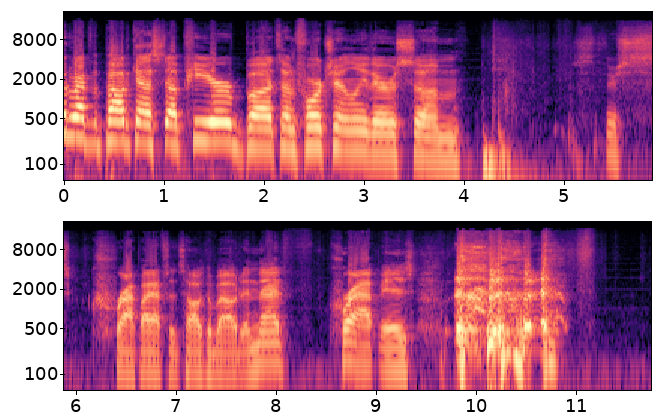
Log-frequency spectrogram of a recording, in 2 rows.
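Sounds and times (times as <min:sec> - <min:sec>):
speech: 0:00.0 - 0:04.4, 0:05.4 - 0:10.9
throaty breath: 0:09.4 - 0:09.8
person coughing: 0:09.7 - 0:11.1.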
